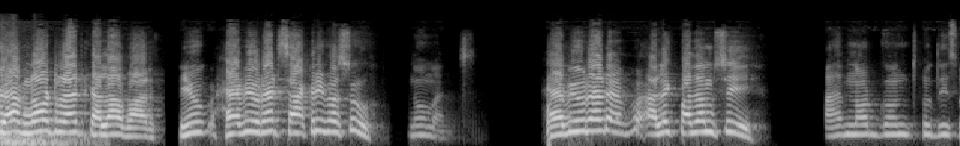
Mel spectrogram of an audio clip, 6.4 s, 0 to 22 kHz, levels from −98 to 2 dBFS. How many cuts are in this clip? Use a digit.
1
